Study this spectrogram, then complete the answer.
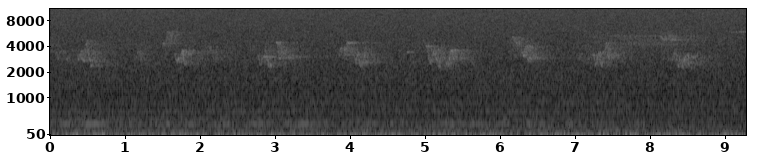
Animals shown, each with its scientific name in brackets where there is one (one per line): Pine Warbler (Setophaga pinus)
Red-eyed Vireo (Vireo olivaceus)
